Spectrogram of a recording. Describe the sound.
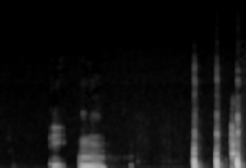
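Three quick, fairly loud knuckle raps on wood, knocking on wood after a jinx, in a slightly uneven rhythm, following a short burst of someone's voice a moment earlier.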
